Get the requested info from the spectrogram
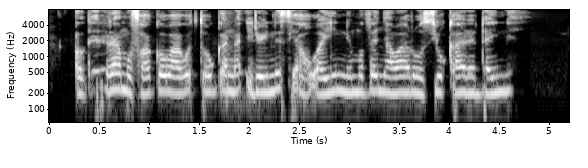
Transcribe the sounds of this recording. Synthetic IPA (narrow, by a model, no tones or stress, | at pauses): ɔɣɛɾɛɾamofaɡɔwaɣotoːɡanaʔiɾɔinesja̰ho̰ainemoðɛɲawaɾoːsjokaɾɛdaine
